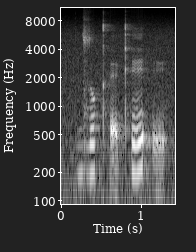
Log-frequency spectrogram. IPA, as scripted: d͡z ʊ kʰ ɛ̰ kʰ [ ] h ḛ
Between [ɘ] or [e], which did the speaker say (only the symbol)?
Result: e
